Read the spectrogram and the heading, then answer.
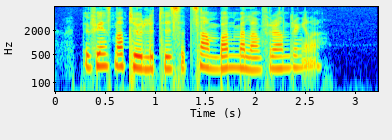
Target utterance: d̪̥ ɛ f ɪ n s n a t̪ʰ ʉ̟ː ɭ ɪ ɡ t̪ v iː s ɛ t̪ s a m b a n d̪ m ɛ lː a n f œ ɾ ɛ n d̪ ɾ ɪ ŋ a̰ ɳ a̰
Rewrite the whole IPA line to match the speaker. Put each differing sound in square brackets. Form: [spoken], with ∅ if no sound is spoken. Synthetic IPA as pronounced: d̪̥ ɛ f ɪ n s n a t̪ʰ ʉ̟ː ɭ ɪ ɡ t̪ v iː s ɛ t̪ s a m b a n d̪ m ɛ lː a n f œ ɾ ɛ n d̪ ɾ ɪ ŋ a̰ ɳ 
